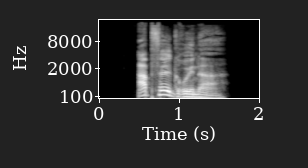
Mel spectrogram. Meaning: inflection of apfelgrün: 1. strong/mixed nominative masculine singular 2. strong genitive/dative feminine singular 3. strong genitive plural
- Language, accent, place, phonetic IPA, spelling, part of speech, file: German, Germany, Berlin, [ˈap͡fl̩ˌɡʁyːnɐ], apfelgrüner, adjective, De-apfelgrüner.ogg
